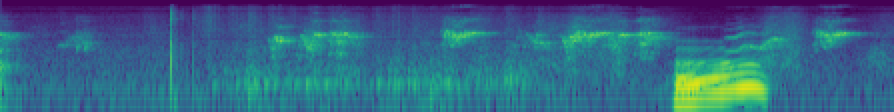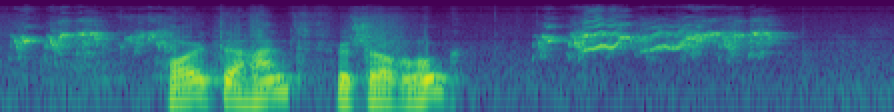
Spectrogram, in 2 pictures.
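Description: Small parrots chirp and whistle close by.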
